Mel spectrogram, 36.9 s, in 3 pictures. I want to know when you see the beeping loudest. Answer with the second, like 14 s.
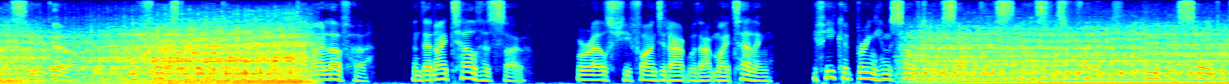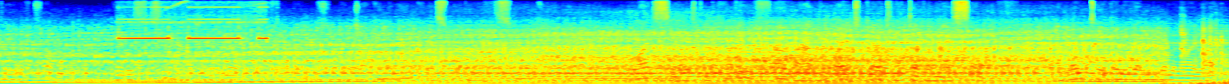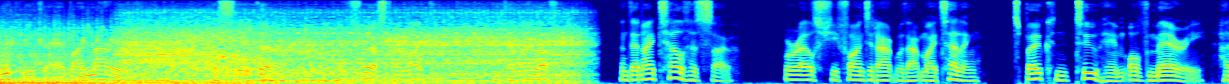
14 s.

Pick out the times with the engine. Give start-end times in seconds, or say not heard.
0.0-3.2, 8.9-30.6.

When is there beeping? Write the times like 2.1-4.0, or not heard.
13.4-15.0.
